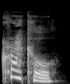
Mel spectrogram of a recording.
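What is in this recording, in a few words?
"crackle", British English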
